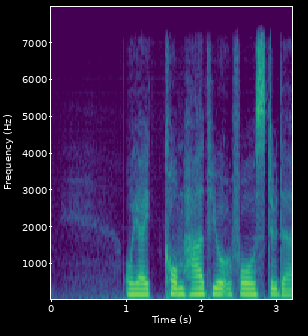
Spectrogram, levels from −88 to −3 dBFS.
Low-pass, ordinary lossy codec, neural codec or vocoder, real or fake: 7.2 kHz; none; codec, 16 kHz, 0.5 kbps, X-Codec, HuBERT features, trained on LibriSpeech; fake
